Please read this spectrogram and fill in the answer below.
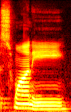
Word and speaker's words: Zuany: So everybody say hello to Swanee. That's Zuany. Yeah, it's pronounced with an S. And it's a lot like the Nicaraguan word tuani, which means cool. So she's kind of Swanee.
